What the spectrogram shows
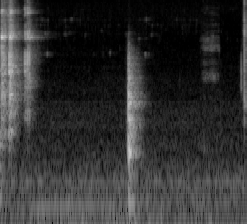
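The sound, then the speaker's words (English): Glasses of seltzer, Boylan Seltzer Classic and Saratoga, clink together in a toast: a quick double clink, then another bright clink a moment later and a faint tap at the end, with no talking. “All right, here we go. Cheers, everybody.”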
